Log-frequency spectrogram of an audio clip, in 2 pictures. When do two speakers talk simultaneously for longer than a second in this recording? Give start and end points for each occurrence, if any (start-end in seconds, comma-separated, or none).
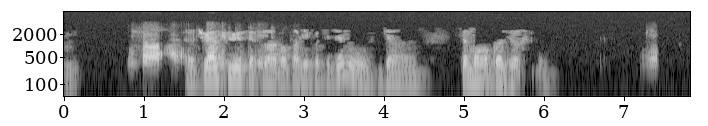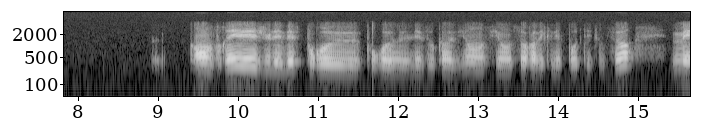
1.5-3.0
